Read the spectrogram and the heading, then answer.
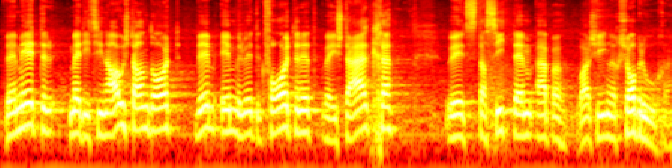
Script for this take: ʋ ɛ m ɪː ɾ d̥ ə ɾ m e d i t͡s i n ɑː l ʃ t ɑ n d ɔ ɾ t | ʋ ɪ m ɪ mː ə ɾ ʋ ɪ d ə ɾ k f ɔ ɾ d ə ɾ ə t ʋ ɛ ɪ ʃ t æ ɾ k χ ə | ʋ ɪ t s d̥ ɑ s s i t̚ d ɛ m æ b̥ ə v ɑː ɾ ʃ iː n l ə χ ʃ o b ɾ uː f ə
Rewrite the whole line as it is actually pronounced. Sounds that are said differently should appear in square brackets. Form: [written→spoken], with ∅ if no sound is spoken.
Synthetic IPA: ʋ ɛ m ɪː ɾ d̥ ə ɾ m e d i t͡s i n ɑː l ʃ t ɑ n d ɔ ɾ t | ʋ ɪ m ɪ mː ə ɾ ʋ ɪ d ə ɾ k f ɔ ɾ d ə ɾ ə t ʋ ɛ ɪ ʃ t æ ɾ k χ ə | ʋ ɪ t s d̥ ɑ s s i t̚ d ɛ m æ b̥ ə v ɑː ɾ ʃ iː n l ə χ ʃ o b ɾ uː [f→χ] ə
